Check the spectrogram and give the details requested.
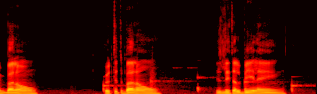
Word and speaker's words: ballon: Let's start pronouncing ballon like salon, but we replace the S with a B. Ballon.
